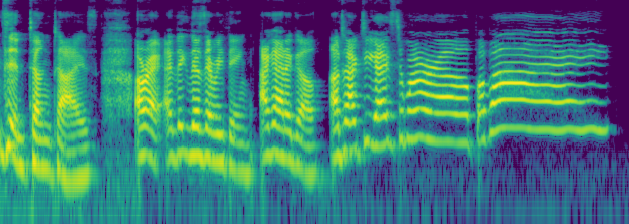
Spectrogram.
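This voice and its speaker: A woman projects her raised voice at a high pitch with a bright, sharp tone. Her pitch swings very widely at a moderate pace. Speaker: budgeting YouTuber and small shop owner. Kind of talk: casual chat. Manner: halting, stuttering.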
